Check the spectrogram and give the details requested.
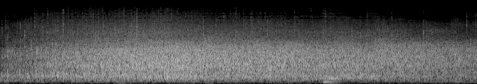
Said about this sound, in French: Je demande à ces lauréats de bien vouloir se lever afin que nous puissions les applaudir.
